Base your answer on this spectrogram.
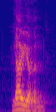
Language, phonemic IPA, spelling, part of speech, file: Dutch, /ˈlœyjərə(n)/, luieren, verb, Nl-luieren.ogg
- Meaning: to be lazy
